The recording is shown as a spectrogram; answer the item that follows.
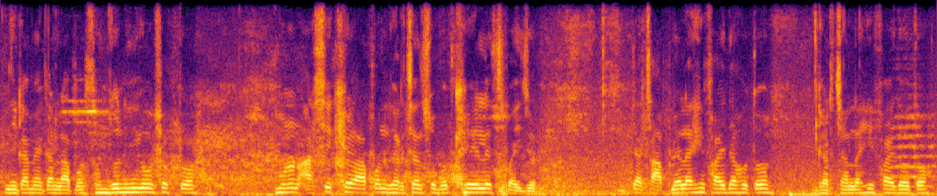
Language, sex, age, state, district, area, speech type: Marathi, male, 18-30, Maharashtra, Ahmednagar, urban, spontaneous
